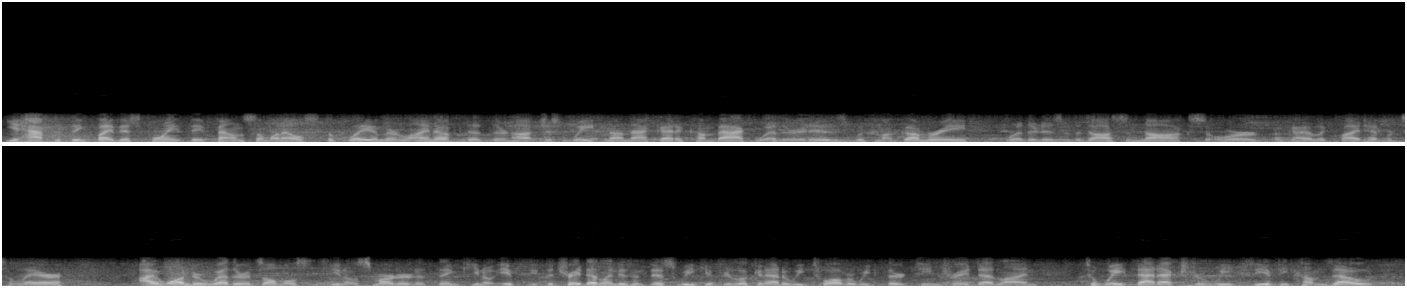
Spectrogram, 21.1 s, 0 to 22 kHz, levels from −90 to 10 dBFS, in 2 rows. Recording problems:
high frequencies cut off; severe; nothing above 4 kHz
murmuring crowd; noticeable; throughout; 15 dB below the speech

